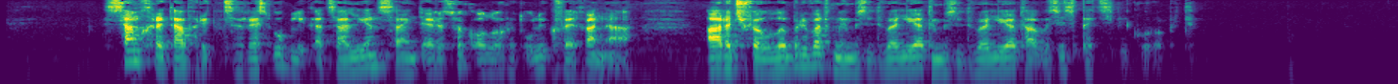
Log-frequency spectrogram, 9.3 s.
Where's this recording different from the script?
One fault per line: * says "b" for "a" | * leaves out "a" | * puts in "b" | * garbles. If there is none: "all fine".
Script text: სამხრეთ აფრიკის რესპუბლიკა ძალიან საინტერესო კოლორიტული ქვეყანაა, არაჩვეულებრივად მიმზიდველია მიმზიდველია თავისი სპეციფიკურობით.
all fine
